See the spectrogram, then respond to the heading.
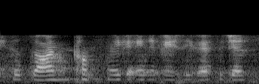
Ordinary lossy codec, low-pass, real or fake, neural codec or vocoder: AAC, 16 kbps; 7.2 kHz; fake; codec, 16 kHz, 0.8 kbps, ZipCodec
